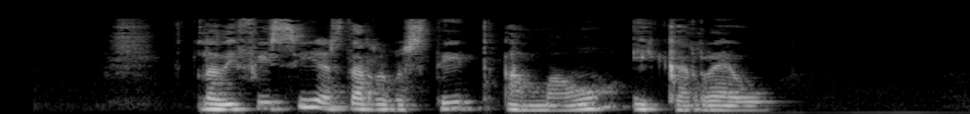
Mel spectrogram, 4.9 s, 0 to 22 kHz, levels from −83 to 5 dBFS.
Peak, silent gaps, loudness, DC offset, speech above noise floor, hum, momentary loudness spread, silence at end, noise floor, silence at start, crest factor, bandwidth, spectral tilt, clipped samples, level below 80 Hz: -6 dBFS; none; -25 LUFS; under 0.1%; 45 dB; none; 20 LU; 1 s; -69 dBFS; 0.6 s; 20 dB; 11.5 kHz; -5 dB/octave; under 0.1%; -70 dBFS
